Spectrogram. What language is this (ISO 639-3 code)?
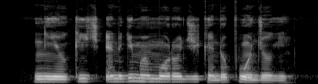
luo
